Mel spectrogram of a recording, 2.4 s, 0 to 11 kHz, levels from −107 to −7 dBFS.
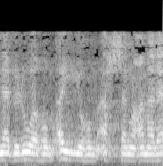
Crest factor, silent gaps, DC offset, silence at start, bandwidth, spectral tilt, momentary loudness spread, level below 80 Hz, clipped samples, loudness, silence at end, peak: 12 dB; none; under 0.1%; 0 s; 5.8 kHz; -9 dB/octave; 5 LU; -52 dBFS; under 0.1%; -13 LUFS; 0 s; 0 dBFS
